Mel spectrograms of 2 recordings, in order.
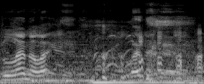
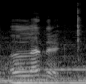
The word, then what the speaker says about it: Lennick: Here I am with this fabulous actor, David Lenelick. One day you'll get it right. Okay, mate, what is the correct pronunciation of your surname? Lennick. Lennick.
